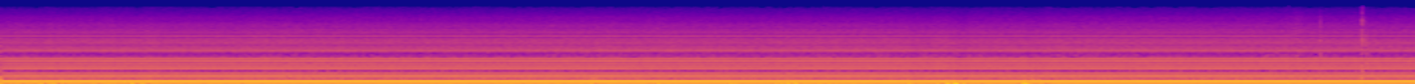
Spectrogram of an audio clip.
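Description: Loud steady electrical hum with many overtones from the church sound system, with a few faint low knocks about six seconds in.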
